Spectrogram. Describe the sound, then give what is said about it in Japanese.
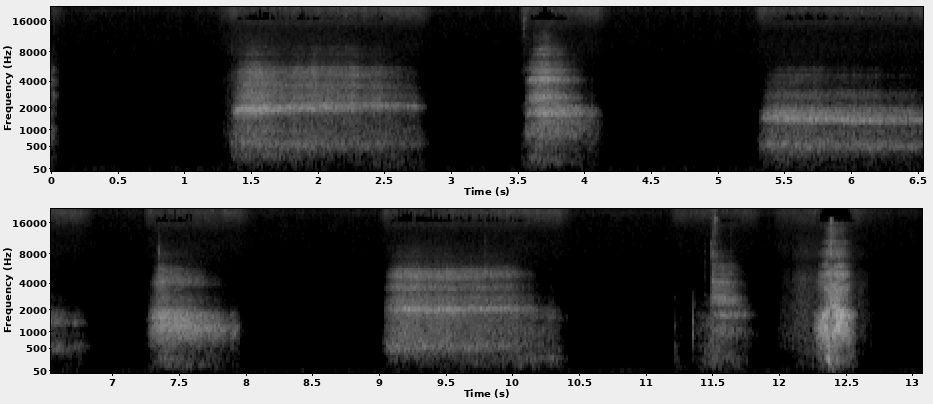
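Gentle puffs of breath blown to dry something: a series of soft, airy bursts separated by quiet pauses. Longer and shorter puffs alternate, and the final burst is brief and sharper. “優しくふうふう。”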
